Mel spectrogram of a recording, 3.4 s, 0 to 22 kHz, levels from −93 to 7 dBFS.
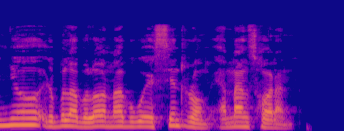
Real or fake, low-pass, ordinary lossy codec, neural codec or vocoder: real; 9.9 kHz; none; none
